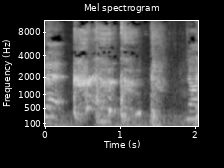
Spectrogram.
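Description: A person coughing, three short coughs in a little over a second.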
